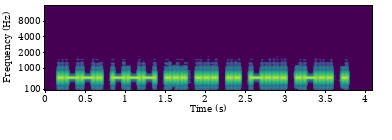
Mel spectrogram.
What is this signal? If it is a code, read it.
Morse code, heard as a keyed tone, about 25 wpm, 600 Hz. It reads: POSSIBLE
